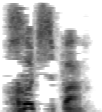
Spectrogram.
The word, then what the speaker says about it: chutzpah: The word for that kind of speed talking is the word is chutzpah. Chutzpah. Let me spell it for you. C-H-U-T-Z-P-A-H. C-H-U-T-Z-P-A-H. Be careful how you pronounce it. It's pronounced chutzpah.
